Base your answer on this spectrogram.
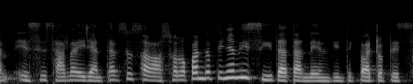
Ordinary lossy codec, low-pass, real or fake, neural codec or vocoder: none; 7.2 kHz; fake; codec, 16 kHz, 0.8 kbps, ZipCodec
